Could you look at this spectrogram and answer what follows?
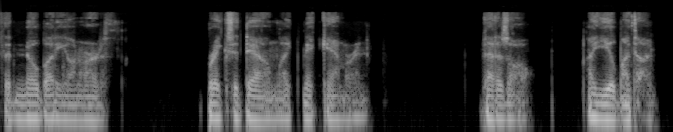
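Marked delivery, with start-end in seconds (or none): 0.1-3.7 mock radio announcer voice. Speaker leans close to the mic for viewers, in an NPR radio voice. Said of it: "in my N P R voice".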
